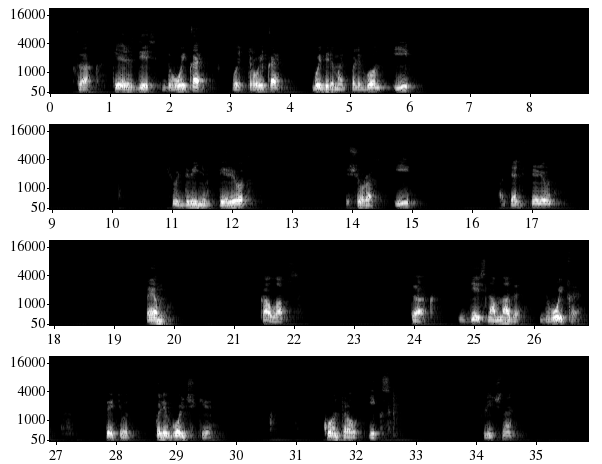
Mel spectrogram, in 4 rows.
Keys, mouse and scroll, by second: 0.0 shift+middle click, 3.8 click, 9.5-10.6 middle drag, 11.1 click, 12.8-13.4 middle drag, 16.2-17.1 middle drag, 17.7 click, 19.0-19.4 middle drag, 20.5 m, 23.1-24.3 middle drag, 24.9 shift+middle click, 27.9 click, 30.2 shift+click, 32.6 ctrl+x, 33.2-34.8 middle drag, 35.2 shift+middle click.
